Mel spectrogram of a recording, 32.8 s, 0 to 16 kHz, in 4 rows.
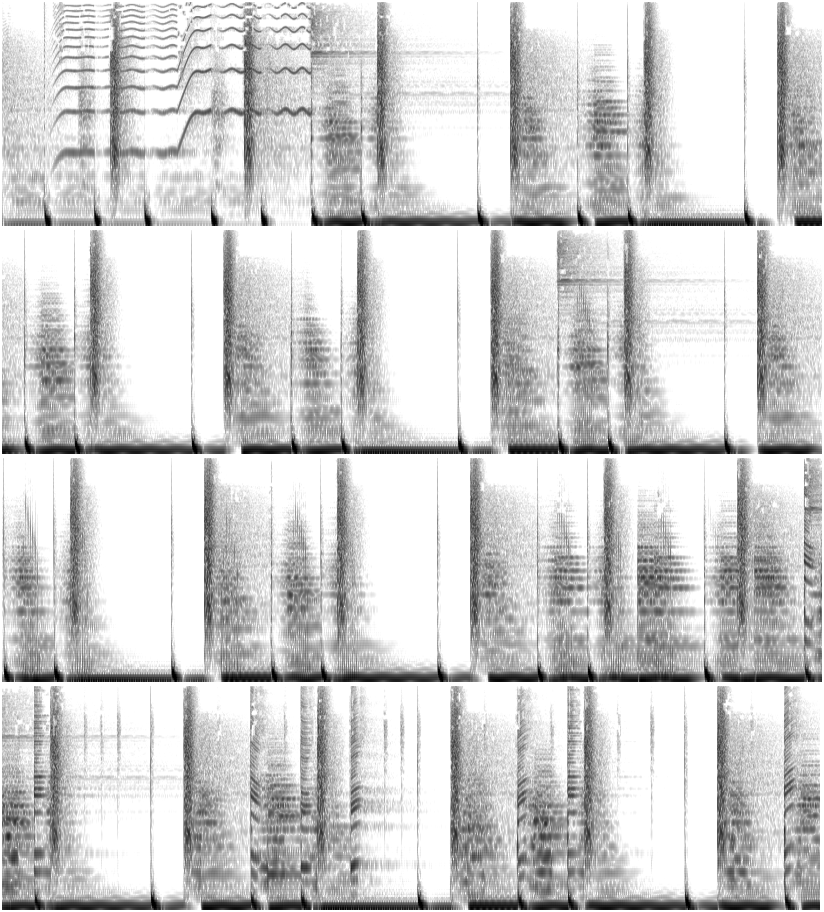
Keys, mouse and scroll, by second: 1.6-2.8 typing, 3.6 click, 12.7 ctrl+c, 13.7 click, 15.8 ctrl+shift+s, 17.5 click, 25.0 BackSpace, 25.6 ctrl+v, 27.2 click.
